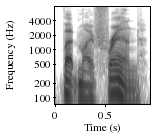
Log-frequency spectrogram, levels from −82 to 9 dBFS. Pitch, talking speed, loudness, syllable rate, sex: 95 Hz, 190 wpm, -15 LUFS, 3.8 syllables/s, male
